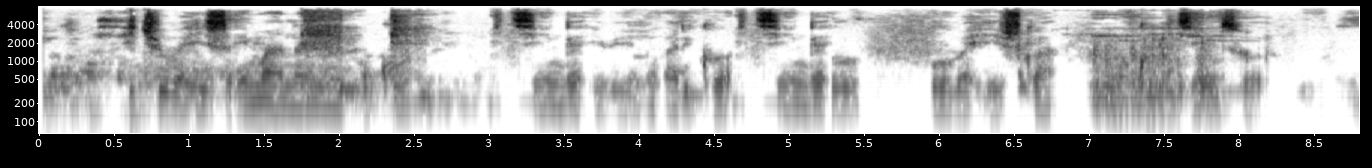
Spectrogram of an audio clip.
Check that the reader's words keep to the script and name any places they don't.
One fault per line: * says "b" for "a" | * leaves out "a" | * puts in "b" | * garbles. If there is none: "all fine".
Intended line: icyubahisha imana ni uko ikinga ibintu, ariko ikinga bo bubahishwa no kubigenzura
all fine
